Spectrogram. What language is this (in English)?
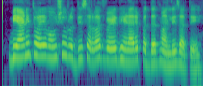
Marathi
